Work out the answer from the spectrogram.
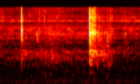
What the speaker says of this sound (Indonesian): Aduk supaya bumbunya merata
